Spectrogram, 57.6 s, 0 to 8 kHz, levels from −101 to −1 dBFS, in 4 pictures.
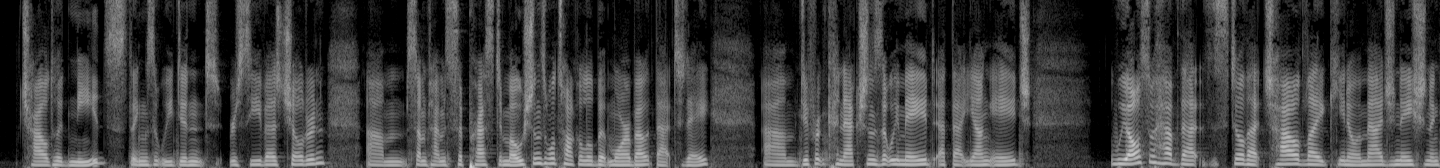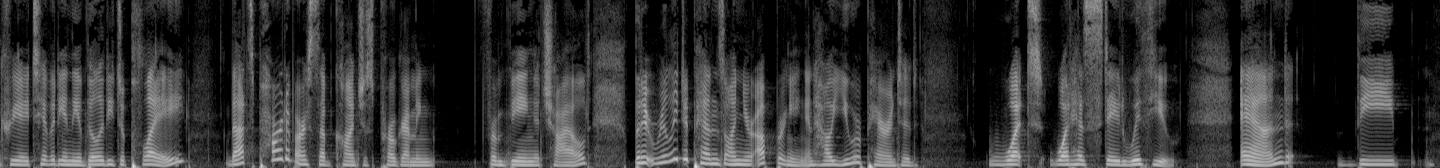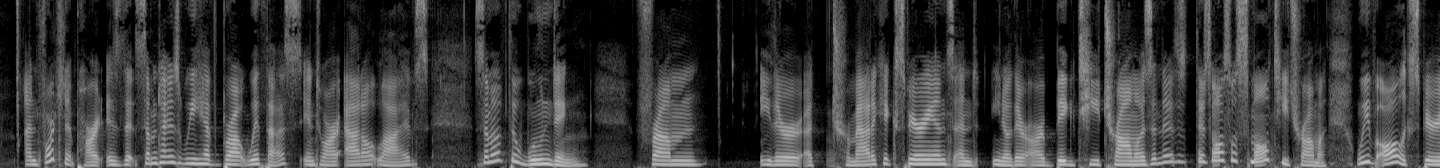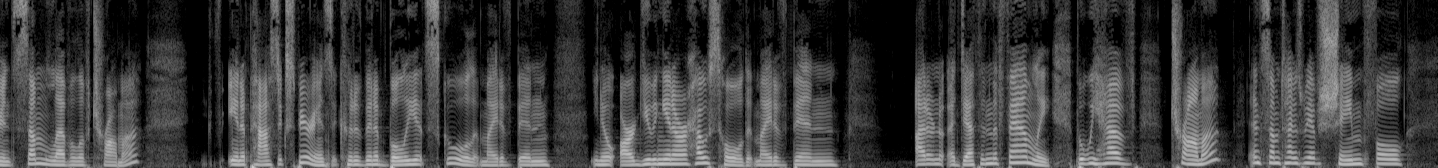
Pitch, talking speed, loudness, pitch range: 185 Hz, 175 wpm, -32 LUFS, 170-215 Hz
